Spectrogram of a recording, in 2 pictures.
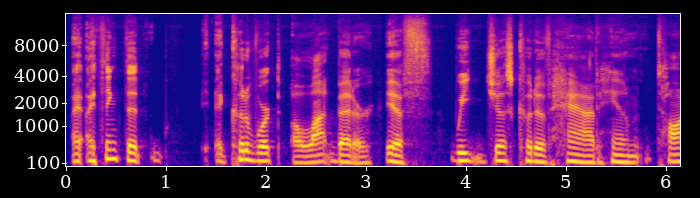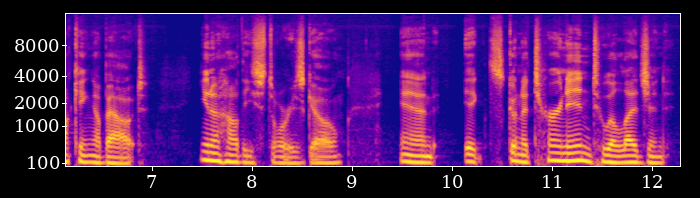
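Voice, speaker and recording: A man co-hosting a movie review podcast in casual chat, speaking haltingly with repeated restarts. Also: medium pitch, no echo. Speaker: podcast co-host.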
